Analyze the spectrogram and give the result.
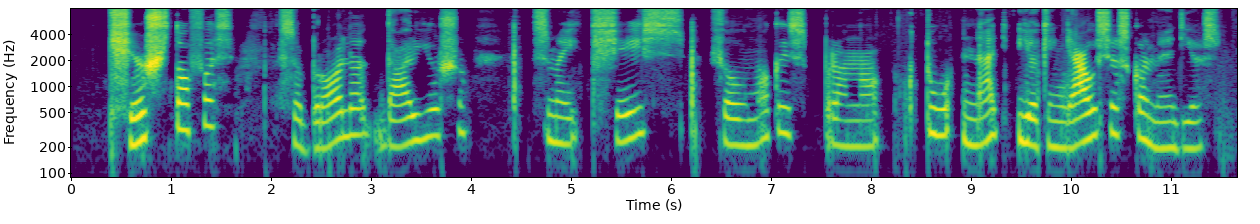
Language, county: Lithuanian, Kaunas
